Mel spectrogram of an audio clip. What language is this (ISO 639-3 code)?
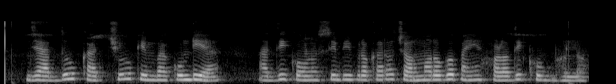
ori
